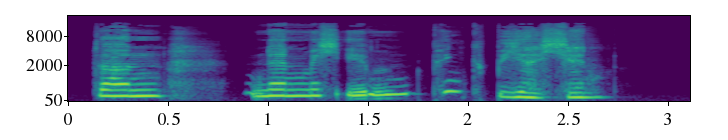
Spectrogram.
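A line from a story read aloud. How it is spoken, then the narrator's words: Little skunk whispering. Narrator (German): flüsterte das kleine Stinktier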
